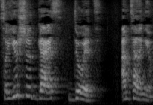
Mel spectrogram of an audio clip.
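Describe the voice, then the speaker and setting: A woman's fairly slow, fairly high-pitched speech in a Polish accent, with audible room echo and noticeable background noise. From Poland. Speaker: dance teacher. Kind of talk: casual live-stream talk. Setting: Instagram live stream. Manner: halting, many fillers.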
